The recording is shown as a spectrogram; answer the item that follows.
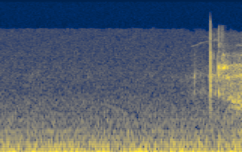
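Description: Near silence: faint room tone, broken by a single short click near the end.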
